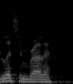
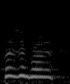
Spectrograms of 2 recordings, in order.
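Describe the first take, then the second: First: It is said in a firm, manly voice. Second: It is said in a weak, unmanly voice.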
